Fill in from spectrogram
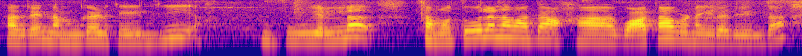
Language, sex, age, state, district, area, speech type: Kannada, female, 18-30, Karnataka, Mandya, rural, spontaneous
